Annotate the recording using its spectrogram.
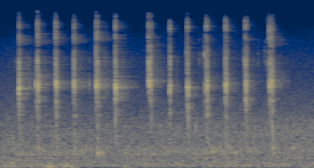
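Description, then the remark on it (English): A person makes a rapid series of sharp mouth clicks imitating how a killer whale communicates, about a dozen crisp clicks in two quick bursts separated by a short pause, with no talking. “Make a clicking noise, like this.”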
